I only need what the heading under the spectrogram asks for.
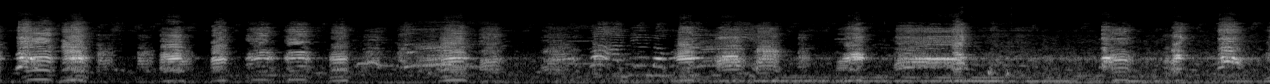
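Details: Swans honking in a rapid, busy series of harsh, nasal blasts, some deeper and some higher, closely spaced and overlapping as if several birds call together.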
